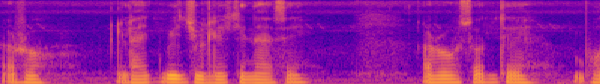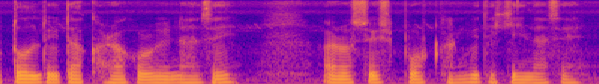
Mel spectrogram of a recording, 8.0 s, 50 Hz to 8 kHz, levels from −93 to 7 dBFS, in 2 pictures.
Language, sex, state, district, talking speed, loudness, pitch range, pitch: Nagamese, male, Nagaland, Dimapur, 150 wpm, -20 LUFS, 110-120 Hz, 115 Hz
